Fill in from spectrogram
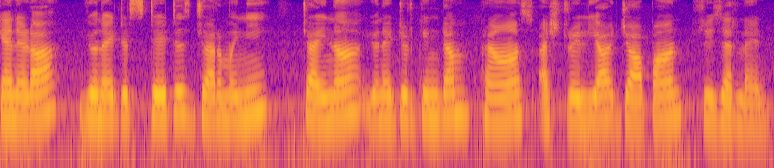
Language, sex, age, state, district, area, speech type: Kashmiri, female, 45-60, Jammu and Kashmir, Anantnag, rural, spontaneous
